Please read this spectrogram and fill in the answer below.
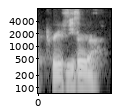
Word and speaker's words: Priester: Yeah, Priester.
